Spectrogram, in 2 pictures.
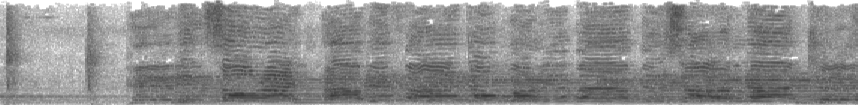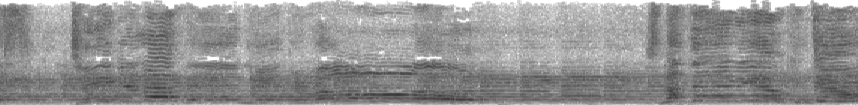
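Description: A woman sings live into a microphone over instrumental accompaniment. The music dips in the first second and the voice comes back in about a second in.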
